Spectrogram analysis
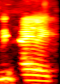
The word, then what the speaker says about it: Mikhailik: So I wanted to introduce you guys to Yevgeniya Mikhailik. I always hope I get that name right. Did I? For the last Mikhailik, yeah, the K is silent.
